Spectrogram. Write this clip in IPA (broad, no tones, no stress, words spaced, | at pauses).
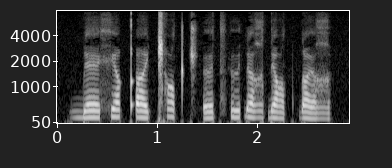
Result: ɡ͡bɛxe qʼeǁʰɛtˤ t͡ʃʼət͡sʼɯɗɐʁ ɗɛtˤ ɗəʁ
